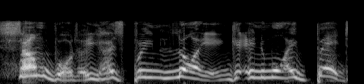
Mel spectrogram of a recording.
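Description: This put-on character voice is gruff and high-pitched. It moves at a very slow pace.

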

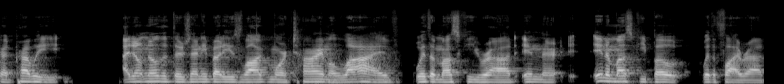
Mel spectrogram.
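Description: Against a quiet background, a man with an American accent speaks at a fairly quick pace and medium pitch, his intonation monotone and flat. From US Midwest. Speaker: podcast host. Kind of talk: casual interview. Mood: admiring, warm. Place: studio. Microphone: studio mic.

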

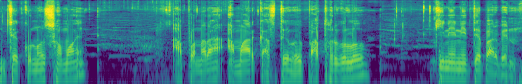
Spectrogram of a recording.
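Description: Very deep, low man's voice at very even loudness, dry and close with no echo, over noticeable background noise. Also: ordinary pitch variation. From Bangladesh, Sunamganj (Sylhet region). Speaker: vlogger and limestone trader. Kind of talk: walking vlog, casual talk to camera. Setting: outdoors at a border crossing.

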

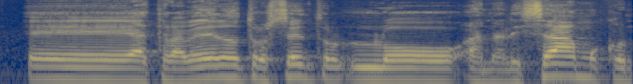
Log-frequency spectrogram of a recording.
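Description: A man with a fairly high pitch and a dark, mellow tone speaks in a monotone, flat way. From Dominican Republic. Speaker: foundation director; interview guest. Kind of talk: interview. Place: studio. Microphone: lapel.

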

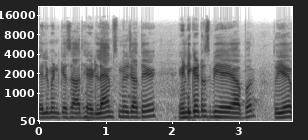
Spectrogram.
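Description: A man speaks at a moderate pace in a high-pitched voice. His intonation stays flat and monotone. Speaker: vehicle reviewer. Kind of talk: vehicle walkaround commentary. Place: open country. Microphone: phone near.

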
